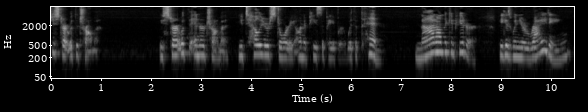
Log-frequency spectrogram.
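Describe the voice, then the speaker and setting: A middle-aged woman from the United States telling her life story as an interview guest, lively and animated, acting out the voices she quotes. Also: a little high, vocal fry. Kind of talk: personal storytelling.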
